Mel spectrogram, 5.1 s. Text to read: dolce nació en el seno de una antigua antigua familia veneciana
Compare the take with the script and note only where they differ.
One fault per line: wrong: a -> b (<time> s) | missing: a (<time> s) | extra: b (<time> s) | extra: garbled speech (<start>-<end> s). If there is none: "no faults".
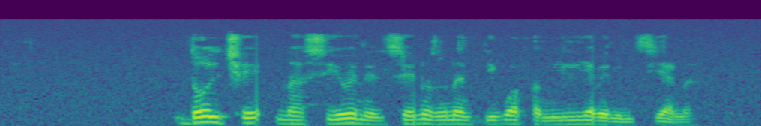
missing: antigua (3.5 s)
